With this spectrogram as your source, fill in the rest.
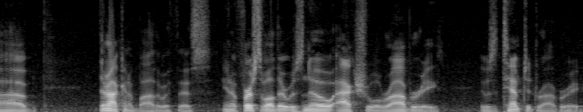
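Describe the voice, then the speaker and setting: A man speaks with a very deep, low pitch. The recording is very clean with a silent background. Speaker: podcast host. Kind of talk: casual chat.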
